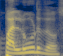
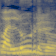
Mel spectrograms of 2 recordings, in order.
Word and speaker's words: palurdo: Cuando digo palurdo. Nunca digo no, balurdo. Nunca. – ¿Por qué? – Porque se escribe palurdo. – Ajá, pero ¿en dónde? – En la RAE. Okay. En la Real Academia Española. Es palurdo.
